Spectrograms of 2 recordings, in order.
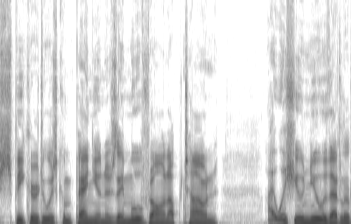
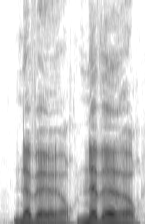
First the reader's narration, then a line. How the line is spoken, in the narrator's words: exclaimed Monsieur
